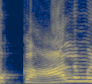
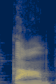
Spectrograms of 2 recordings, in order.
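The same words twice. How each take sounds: First: काल्म with the l sounded; wrong pronunciation. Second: काम with silent l; long aa straight into m in काम; right pronunciation. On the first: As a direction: voice an l before the m in काल्म. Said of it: "काल्म नहीं पढ़ते". (काल्म में 'ल' बोलकर गलत उच्चारण) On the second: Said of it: "इसको क्या पढ़ते हैं". (काम, 'ल' चुप रखकर) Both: Shown as a demonstration.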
